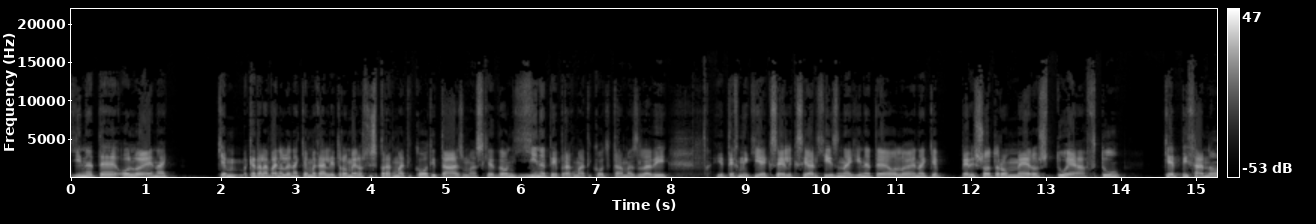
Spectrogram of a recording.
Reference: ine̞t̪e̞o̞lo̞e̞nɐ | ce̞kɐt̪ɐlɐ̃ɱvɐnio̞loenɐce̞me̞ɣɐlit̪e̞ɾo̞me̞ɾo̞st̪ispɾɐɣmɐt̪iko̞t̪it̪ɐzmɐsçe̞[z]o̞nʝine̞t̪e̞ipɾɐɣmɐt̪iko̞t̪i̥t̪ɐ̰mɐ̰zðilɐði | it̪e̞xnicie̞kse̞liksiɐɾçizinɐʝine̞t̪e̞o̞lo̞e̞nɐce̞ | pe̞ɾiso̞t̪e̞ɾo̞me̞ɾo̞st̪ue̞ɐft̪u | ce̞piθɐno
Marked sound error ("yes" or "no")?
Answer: yes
